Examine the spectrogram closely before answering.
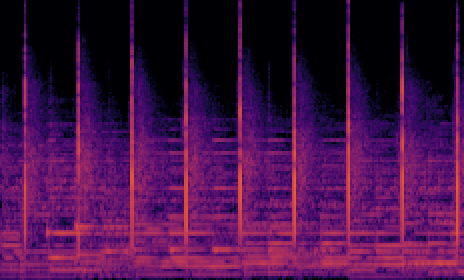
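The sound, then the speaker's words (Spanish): Steady rhythmic clapping from an audience, sharp claps landing about twice a second in even time, over sustained musical tones that continue underneath. “Vamos a aplaudirle.”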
